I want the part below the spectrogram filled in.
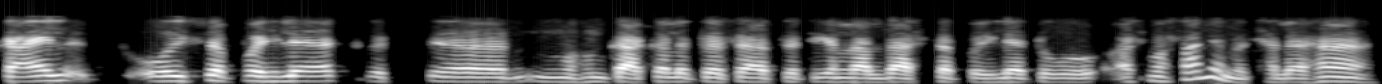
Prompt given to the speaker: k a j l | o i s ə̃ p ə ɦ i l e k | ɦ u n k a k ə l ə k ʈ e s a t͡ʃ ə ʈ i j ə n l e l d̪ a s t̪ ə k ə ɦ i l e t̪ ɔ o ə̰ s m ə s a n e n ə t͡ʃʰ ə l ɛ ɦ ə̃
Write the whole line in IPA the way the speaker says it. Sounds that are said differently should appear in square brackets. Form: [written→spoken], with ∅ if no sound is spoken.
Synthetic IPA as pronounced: k a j l | o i s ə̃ p ə ɦ i l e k | ɦ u n k a k ə l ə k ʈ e s a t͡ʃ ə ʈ i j ə n l [e→a] l d̪ a s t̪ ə [k→p] ə ɦ i l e t̪ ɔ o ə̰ s m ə s a n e n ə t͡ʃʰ ə l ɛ ɦ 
